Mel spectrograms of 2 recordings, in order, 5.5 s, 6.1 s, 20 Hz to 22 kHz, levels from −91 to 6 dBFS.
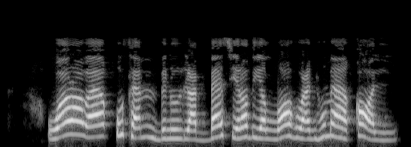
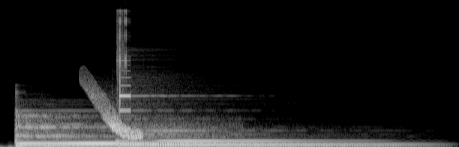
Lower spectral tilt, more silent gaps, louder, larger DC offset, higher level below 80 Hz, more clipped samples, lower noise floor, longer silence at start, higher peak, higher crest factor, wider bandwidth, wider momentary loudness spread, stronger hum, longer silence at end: second, -4 dB/octave vs -7.5 dB/octave; neither; first, -13 LUFS vs -19 LUFS; neither; second, -70 dBFS vs -28 dBFS; neither; first, -54 dBFS vs -47 dBFS; first, 0.65 s vs 0.1 s; about the same, -2 dBFS vs -2 dBFS; about the same, 12 dB vs 16 dB; first, 7.8 kHz vs 6.2 kHz; second, 9 LU vs 19 LU; second, none vs 60 Hz at -50 dBFS; second, 0.25 s vs 0.5 s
